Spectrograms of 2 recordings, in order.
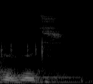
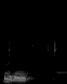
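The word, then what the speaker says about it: Hoothoot: I'm getting a lot of hoohoots. I don't know why I pronounced the H's so much. Huloot. I think is how most people pronounce it.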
